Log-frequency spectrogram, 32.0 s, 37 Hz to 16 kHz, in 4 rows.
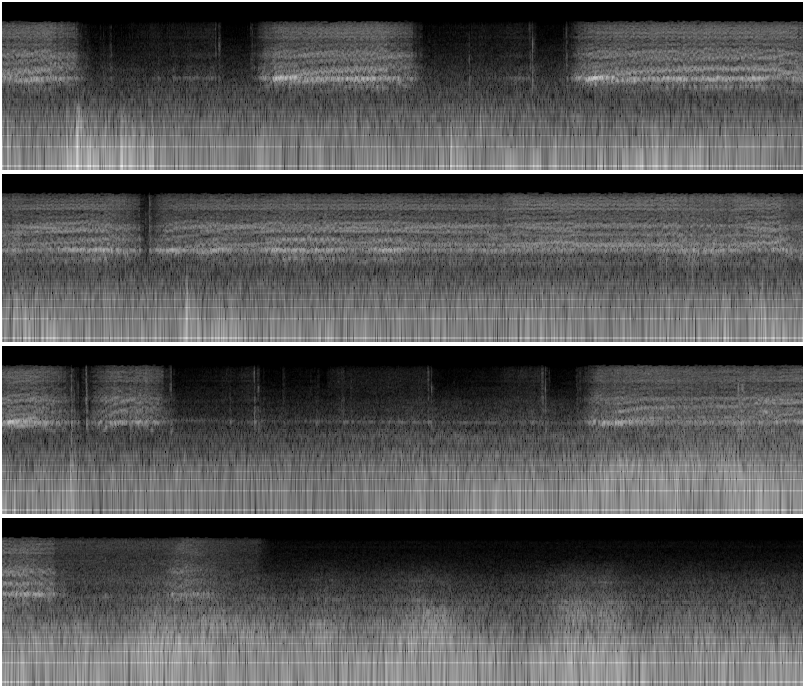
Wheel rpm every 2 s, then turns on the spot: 50, 70, 40, 140, 120, 150, 160, 160, 80, 10, 10, 140, 40, 0, 0, 0.
0-2 24-26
